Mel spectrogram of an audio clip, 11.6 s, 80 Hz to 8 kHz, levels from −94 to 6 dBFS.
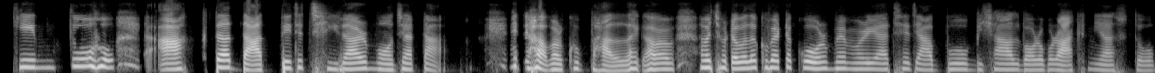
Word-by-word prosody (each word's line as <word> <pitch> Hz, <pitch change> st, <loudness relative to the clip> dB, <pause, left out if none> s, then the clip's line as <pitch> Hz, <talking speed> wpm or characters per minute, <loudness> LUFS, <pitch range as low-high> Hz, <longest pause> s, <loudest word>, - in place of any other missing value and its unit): কিন্তু 250 Hz, 0 st, -2 dB, 0.9 s
আখটা 195 Hz, +6 st, +4 dB, 0.2 s
দাঁত 170 Hz, +1 st, +7 dB, 0.2 s
দিয়ে 225 Hz, -, +2 dB
যে -, -, -1 dB
ছিঁড়ার 195 Hz, 0 st, +1 dB, 0.2 s
মজাটা, 185 Hz, +1 st, -3 dB, 0.9 s
এটা 225 Hz, -, -3 dB, 0.2 s
আমার 185 Hz, +2 st, +1 dB
খুব 210 Hz, -, -4 dB, 0.2 s
ভাল্লাগে 160 Hz, +4 st, -1 dB
আমার, 195 Hz, +1 st, +1 dB, 0.3 s
আমার 245 Hz, 0 st, +4 dB
ছোটবেলায় 220 Hz, +1 st, +2 dB
খুব 240 Hz, -, 0 dB
একটা 250 Hz, -, -4 dB
কোর 215 Hz, -2 st, +3 dB, 0.2 s
মেমোরি 200 Hz, -2 st, -4 dB
আছে, 200 Hz, -, -15 dB
যে -, -, -4 dB
আব্বু 170 Hz, +3 st, -11 dB, 0.3 s
বিশাল 180 Hz, +1 st, -5 dB
বড়, 170 Hz, 0 st, -4 dB
বড়, 180 Hz, -1 st, -6 dB
আখ 160 Hz, -, -15 dB
নিয়ে 175 Hz, -2 st, -9 dB
আসতো। 165 Hz, -, -17 dB
195 Hz, 140 wpm, -20 LUFS, 180-220 Hz, 0.9 s, দাঁত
